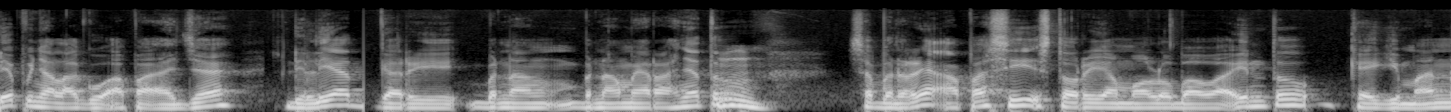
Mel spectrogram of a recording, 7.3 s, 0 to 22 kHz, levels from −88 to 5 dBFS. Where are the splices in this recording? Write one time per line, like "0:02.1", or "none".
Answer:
0:01.7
